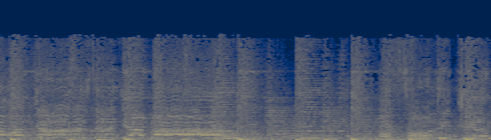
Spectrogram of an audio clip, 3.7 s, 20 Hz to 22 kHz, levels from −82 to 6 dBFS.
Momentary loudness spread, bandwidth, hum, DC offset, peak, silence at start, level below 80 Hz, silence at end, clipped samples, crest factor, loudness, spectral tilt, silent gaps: 4 LU; 17 kHz; none; under 0.1%; -12 dBFS; 0 s; -40 dBFS; 0 s; under 0.1%; 14 dB; -27 LUFS; -3.5 dB/octave; none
